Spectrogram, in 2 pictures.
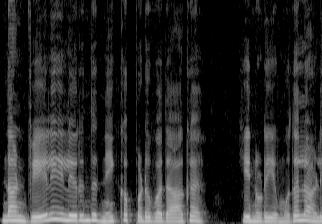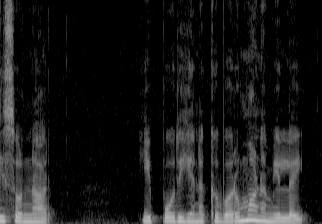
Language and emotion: Tamil, sad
